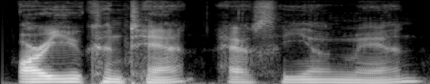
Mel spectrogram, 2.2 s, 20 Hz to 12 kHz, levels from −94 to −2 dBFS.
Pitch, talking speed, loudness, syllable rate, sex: 110 Hz, 195 wpm, -22 LUFS, 5.5 syllables/s, male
